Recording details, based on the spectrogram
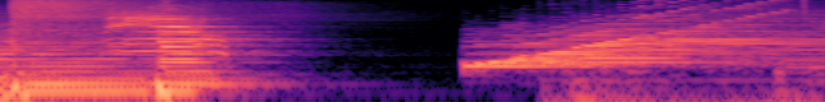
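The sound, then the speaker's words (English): A cat meows twice, fairly loud: a drawn-out meow that fades away, a short silence, then a longer meow that rises in pitch. “Cat goes fiddle-i-fee.”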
